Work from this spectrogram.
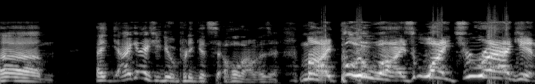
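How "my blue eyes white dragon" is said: very high, loud, drawn-out character voice. Showing off an impression: Seto Kaiba voice. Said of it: "There's my Seto Kaiba impression".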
